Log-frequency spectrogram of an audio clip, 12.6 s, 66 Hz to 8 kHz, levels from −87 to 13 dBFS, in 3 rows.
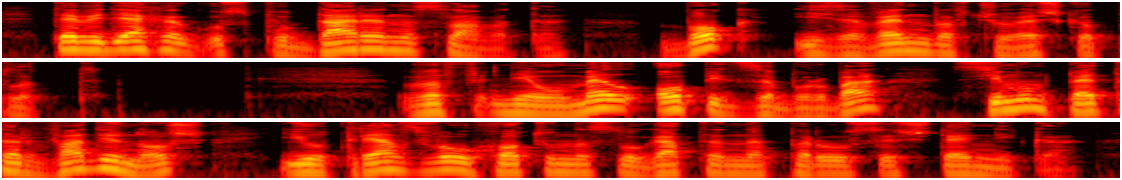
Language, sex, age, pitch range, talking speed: Bulgarian, male, 50-69, 95-130 Hz, 125 wpm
